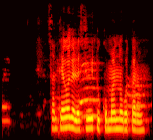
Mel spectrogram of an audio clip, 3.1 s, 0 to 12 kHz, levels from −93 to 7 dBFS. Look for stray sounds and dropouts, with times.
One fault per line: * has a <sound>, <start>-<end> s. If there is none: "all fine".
all fine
